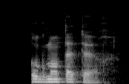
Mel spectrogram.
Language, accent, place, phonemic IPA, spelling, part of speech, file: French, France, Lyon, /oɡ.mɑ̃.ta.tœʁ/, augmentateur, adjective, LL-Q150 (fra)-augmentateur.wav
- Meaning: augmentative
